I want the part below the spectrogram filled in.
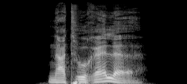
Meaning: nominative/accusative/genitive plural of Naturell
- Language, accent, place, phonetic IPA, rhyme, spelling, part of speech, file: German, Germany, Berlin, [natuˈʁɛlə], -ɛlə, Naturelle, noun, De-Naturelle.ogg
